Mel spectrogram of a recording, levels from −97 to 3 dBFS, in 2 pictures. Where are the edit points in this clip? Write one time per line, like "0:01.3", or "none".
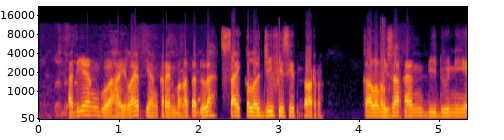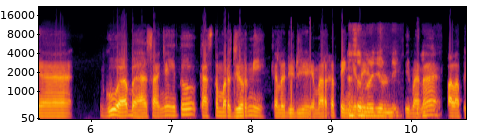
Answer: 0:02.3
0:09.9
